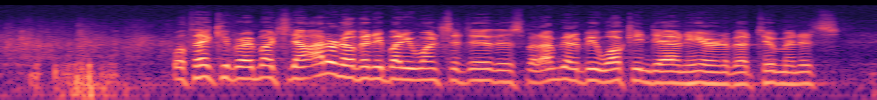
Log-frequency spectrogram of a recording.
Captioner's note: applause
